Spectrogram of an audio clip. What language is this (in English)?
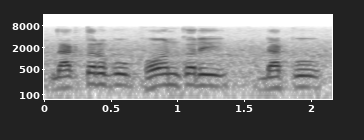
Odia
